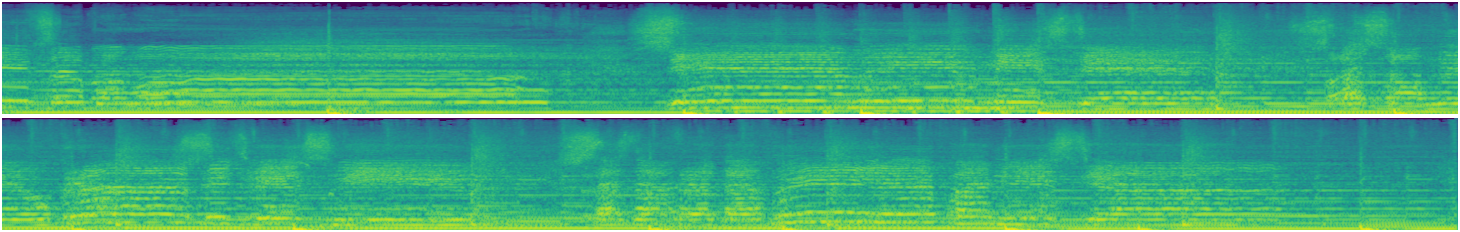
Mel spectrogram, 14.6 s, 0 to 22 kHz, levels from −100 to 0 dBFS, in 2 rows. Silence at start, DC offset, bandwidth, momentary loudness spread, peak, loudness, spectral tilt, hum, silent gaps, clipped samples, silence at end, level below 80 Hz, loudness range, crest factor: 0 s; under 0.1%; over 20 kHz; 4 LU; 0 dBFS; -12 LUFS; -5 dB/octave; none; none; under 0.1%; 0 s; -16 dBFS; 1 LU; 10 dB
